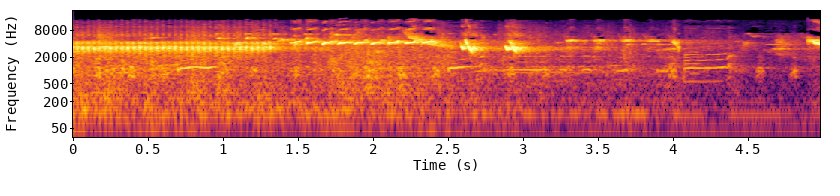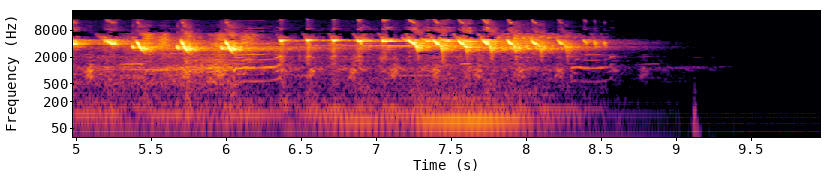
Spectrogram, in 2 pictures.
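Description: Birdsong: a high, steady trill for about the first second and a half, then quick runs of repeated high chirps. It fades out about a second before the end.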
